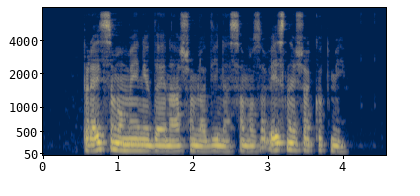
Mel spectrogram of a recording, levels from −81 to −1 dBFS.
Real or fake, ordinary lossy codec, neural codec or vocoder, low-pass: real; none; none; 7.2 kHz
